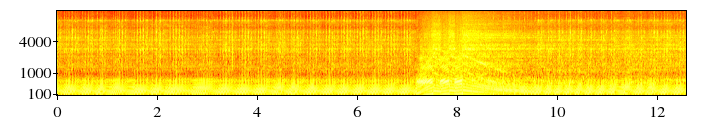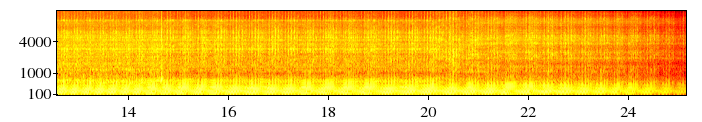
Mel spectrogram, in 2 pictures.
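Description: Stihl 08-S two-stroke chainsaw idling on the ground, with one brief rev about seven seconds in that drops back to idle. It fades out near the end. The owner finds it idles a little fast, fast enough to keep the chain turning.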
